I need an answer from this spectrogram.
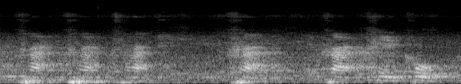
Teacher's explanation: ada hampas sedikit, Pak. Angin ada angin sedikit, Pak.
